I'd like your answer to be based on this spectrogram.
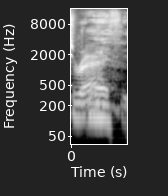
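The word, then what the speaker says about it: Tiamat's Wrath: How do you say it? – Tiamat's Wrath. – Yep.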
